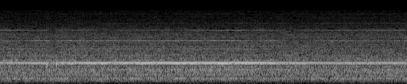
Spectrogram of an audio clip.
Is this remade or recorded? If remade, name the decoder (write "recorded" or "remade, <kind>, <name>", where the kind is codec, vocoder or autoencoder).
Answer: remade, vocoder, Vocos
